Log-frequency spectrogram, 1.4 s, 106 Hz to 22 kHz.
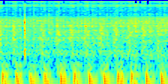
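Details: RC250 with over 34,000 km, original battery, started by emergency start since push button fails: quick, even idle thump about eight beats a second, no misses; steady healthy idle.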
